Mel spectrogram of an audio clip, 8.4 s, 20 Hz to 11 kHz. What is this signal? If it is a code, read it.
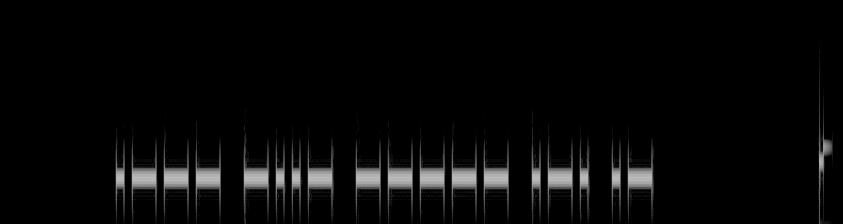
Morse code, heard as a keyed tone, about 15 wpm, 700 Hz. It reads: JX0RA
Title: Code Groups - 5 Letter:Numbers - 15wpm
